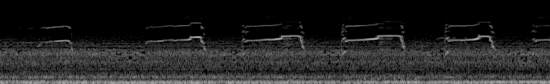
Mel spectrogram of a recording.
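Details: Only eaglet in a Southwest Florida bald eagle nest on 9 May 2023, calling at fish deliveries: shrill whistled notes about once a second, each rising to a held level and breaking off sharply, over low steady rumble.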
